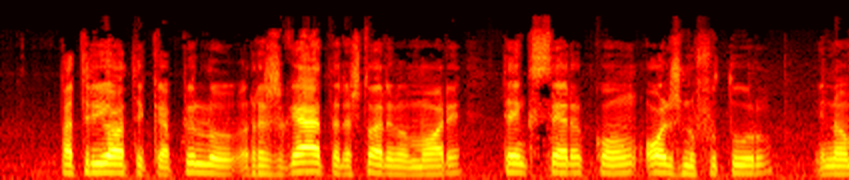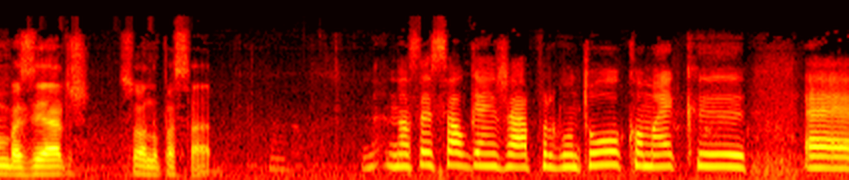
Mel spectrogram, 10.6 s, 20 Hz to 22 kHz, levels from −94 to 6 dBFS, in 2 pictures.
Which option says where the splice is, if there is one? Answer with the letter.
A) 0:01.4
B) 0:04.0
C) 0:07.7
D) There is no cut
D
